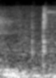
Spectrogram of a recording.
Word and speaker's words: Toomey: So our first person would like to speak, Toomey. Am I pronouncing that correctly? That's correct. Toomey. I'm sorry? Toomey. Yes, sir, okay. To you, to me. Socket to me.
